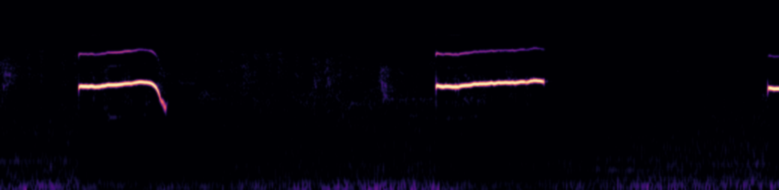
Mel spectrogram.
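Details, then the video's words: Female oriental magpie-robin singing to excite males: long, steady, piercing whistles, the first dropping sharply at its end, the second held level, a third just beginning. "Choè than mái kích trống hay nhất."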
